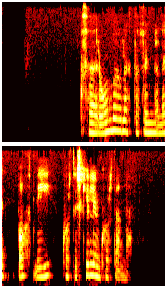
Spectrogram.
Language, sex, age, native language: Icelandic, female, 40-49, Icelandic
